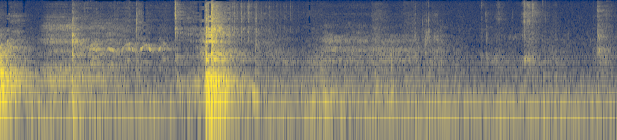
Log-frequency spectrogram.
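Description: Quiet, breathy, wheezing laughter, with one louder burst of it about two seconds in.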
